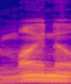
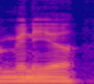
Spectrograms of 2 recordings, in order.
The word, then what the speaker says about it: Minea: you comment on it you can actually pronounce it either Mina or minia it just depends on how you want to say it I'll just stick with Mina for the sake of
